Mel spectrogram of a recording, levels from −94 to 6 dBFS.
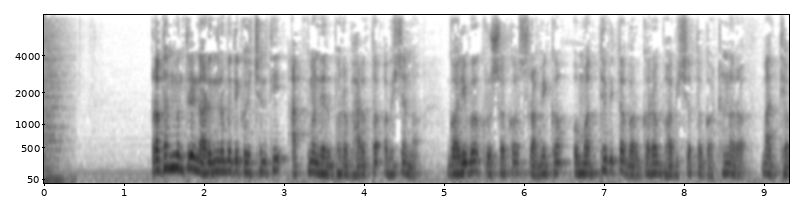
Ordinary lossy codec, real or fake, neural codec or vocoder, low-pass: none; real; none; none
